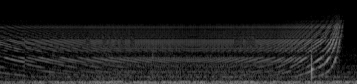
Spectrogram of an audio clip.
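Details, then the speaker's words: 555 timer signal generator on a breadboard driving a speaker: a buzzy square-wave tone sweeps steadily up in pitch as the adjustable timing resistance drops, with the waveform expected to degrade at very high frequencies. Normal operation. "I can adjust my frequency now and I should have a pretty a pretty good square wave until I get to the real high frequencies"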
